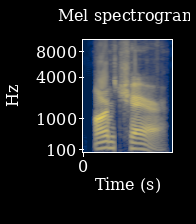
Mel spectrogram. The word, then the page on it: armchair: American English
